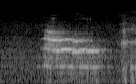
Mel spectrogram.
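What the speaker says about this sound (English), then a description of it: "Now the cat's just come in." A cat gives a clear, drawn-out meow close by, followed a moment later by a shorter, softer meow, in an otherwise quiet room.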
